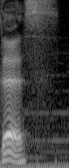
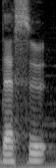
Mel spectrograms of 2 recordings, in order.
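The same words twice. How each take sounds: First: The final vowel is clipped. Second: The final vowel is fully sounded. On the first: The speaker calls it right. "Just like how in desu" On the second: The speaker calls it wrong. "it's not desu"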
